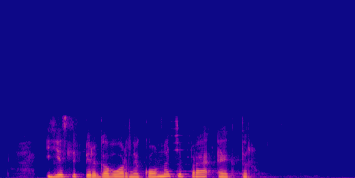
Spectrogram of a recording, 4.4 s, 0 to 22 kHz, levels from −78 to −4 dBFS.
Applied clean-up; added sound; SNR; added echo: neural separator model SepFormer DNS4.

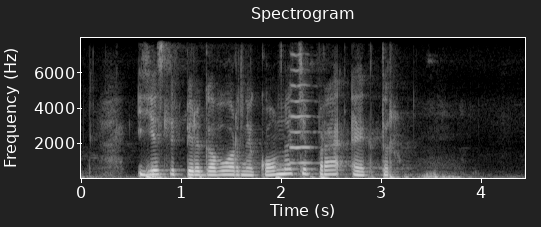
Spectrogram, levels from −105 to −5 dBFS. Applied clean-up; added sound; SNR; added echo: none; Brass instrument; 14 dB; reverberation time 0.6 s.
